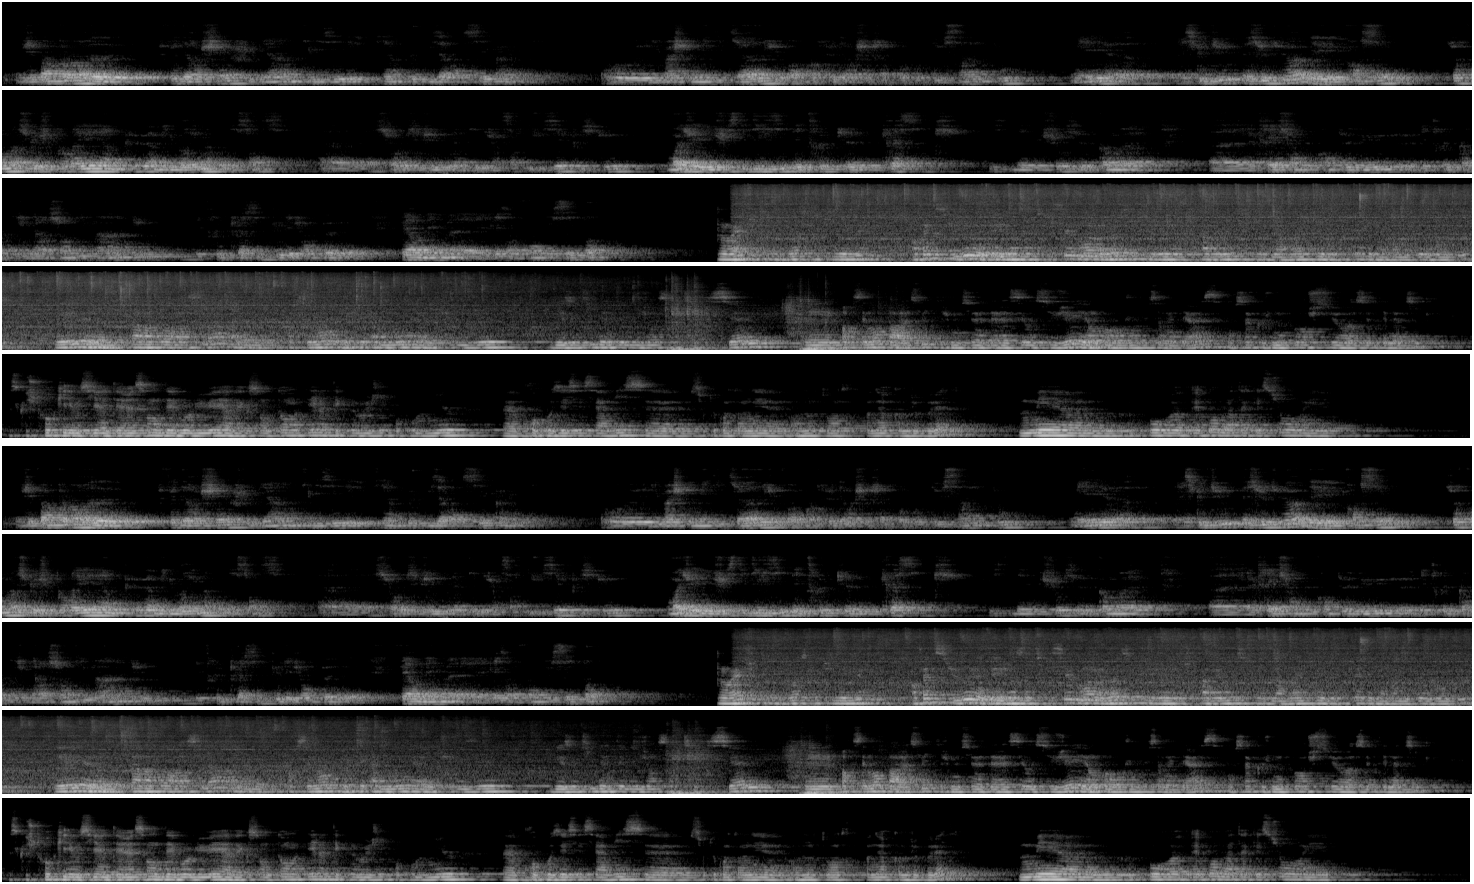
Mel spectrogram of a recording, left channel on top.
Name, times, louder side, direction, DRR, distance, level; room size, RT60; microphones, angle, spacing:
voice 1, 0.1-5.2 6.0-10.2 10.7-14.1 14.4-17.5 17.9-21.0 21.3-24.2 24.6-26.4 26.8-33.0 33.4-35.4, equal, 90° right, -3 dB, 1.2 m, -29 dB
voice 2, 36.5-38.1 38.5-44.1 44.6-49.2 49.6-51.8 52.1-58.4 58.9-63.4 63.8-68.3 69.0-72.1, equal, 20° right, 2 dB, 0.4 m, -26 dB
sound 1, 36.7-53.1, left 2 dB, 85° left, 0.9 m, -36 dB
5.6 x 3.2 x 2.4 m, 1.4 s
head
